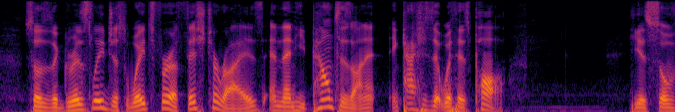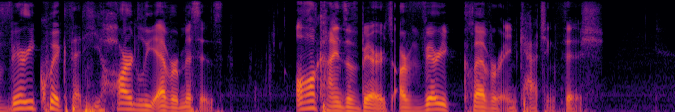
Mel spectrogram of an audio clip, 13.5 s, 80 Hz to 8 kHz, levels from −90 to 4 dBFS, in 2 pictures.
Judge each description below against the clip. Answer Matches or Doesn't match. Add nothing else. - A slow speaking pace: Doesn't match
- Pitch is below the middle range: Matches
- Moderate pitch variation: Doesn't match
